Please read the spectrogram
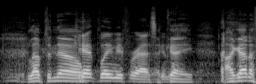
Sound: laughs

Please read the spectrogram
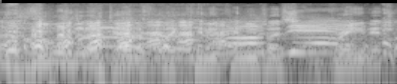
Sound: laughing

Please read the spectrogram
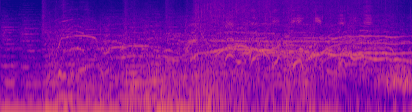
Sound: screaming; laughing

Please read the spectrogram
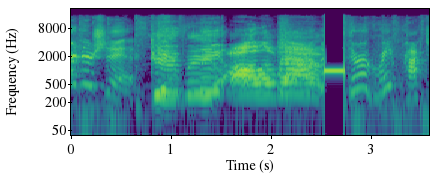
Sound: screen beeps

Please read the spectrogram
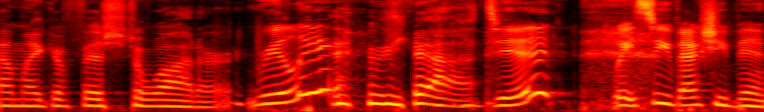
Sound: laughing

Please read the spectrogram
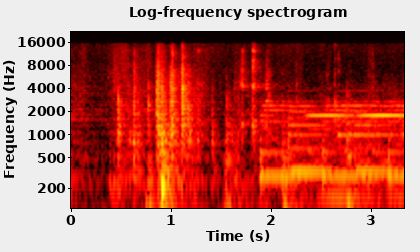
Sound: thud; clattering sound; piano music playing

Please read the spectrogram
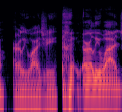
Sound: laughter

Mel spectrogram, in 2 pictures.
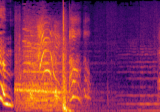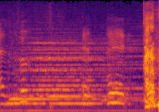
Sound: baby cooing; baby screaming

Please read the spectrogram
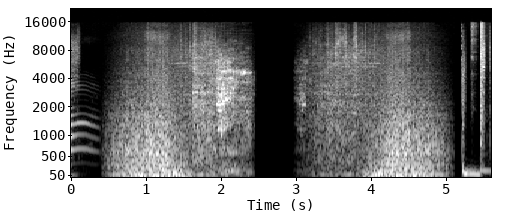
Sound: mechanical sound

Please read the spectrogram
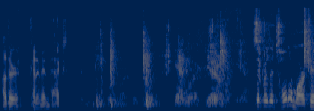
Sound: presenters speaking faintly

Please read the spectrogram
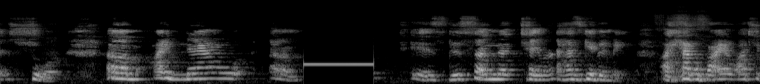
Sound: beeping

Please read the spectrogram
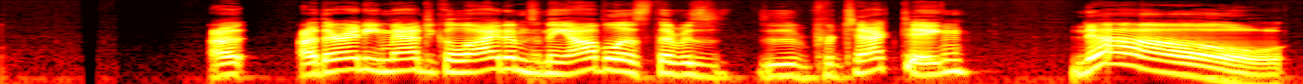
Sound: stutter

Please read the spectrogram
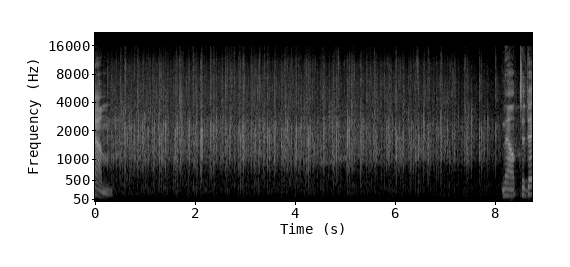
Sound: applause

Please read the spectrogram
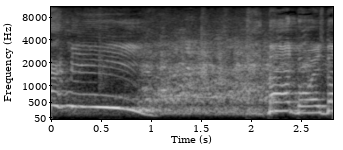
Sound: audience laughing

